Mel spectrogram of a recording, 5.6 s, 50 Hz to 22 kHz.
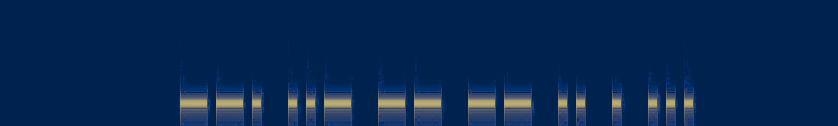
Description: Morse code, heard as a keyed tone, about 20 wpm, 700 Hz. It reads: GUMMIES
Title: Easy Words with Hints - 20wpm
